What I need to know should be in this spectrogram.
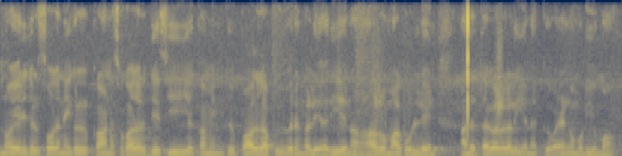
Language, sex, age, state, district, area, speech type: Tamil, male, 18-30, Tamil Nadu, Ranipet, rural, read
